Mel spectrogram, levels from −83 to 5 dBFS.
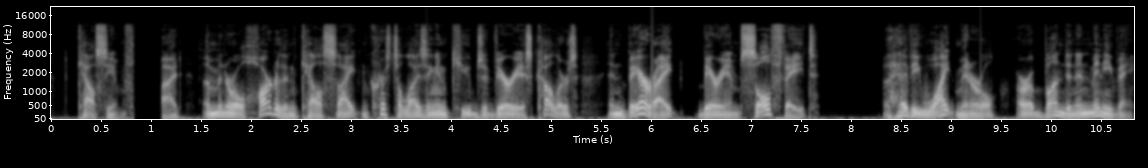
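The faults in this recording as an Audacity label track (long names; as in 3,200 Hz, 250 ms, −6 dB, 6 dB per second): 0.820000	1.100000	drop-out 285 ms
3.750000	3.750000	drop-out 2.7 ms
6.000000	6.010000	drop-out 15 ms
9.290000	9.290000	drop-out 3 ms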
